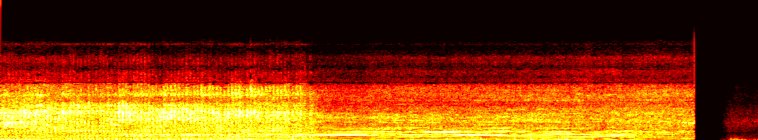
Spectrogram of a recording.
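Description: A power drill bores through a barn post and board, a steady loud motor whine that shifts to a higher, strained pitch midway and then cuts off abruptly near the end.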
